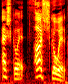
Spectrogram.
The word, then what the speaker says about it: Ushkowitz: Did I say that right? – Ushkowitz. Close. I mean, it's close enough.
